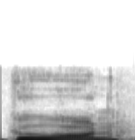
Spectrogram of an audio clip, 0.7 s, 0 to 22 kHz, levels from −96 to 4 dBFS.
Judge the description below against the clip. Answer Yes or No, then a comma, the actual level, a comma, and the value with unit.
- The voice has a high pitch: No, low, 100 Hz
